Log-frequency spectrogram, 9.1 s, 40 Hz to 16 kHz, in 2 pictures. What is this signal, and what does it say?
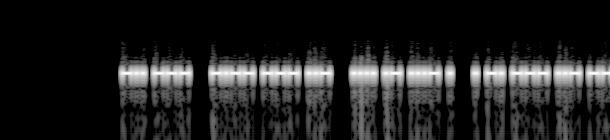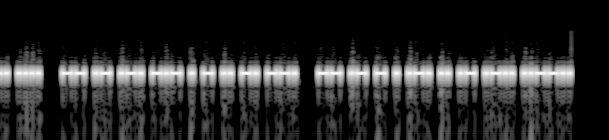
Morse code, heard as a keyed tone, about 50 wpm, 700 Hz. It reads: DO YOU HAVE ENOUGH MARKETING MATERIAL?
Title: Sentences from Top 1000 Words - Review Part 5 - 50wpm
